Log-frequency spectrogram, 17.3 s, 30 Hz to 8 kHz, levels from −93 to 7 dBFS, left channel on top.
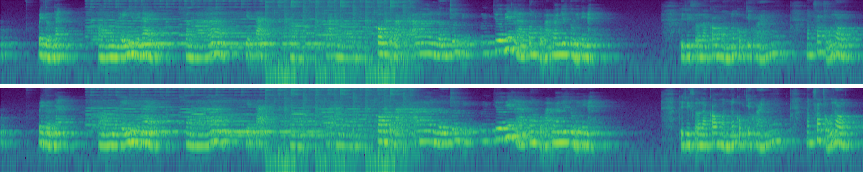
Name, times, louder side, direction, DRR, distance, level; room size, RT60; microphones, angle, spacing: voice 1, 0.8-1.2 1.9-3.1 3.7-4.5 4.9-5.3 5.8-6.0 6.5-7.2 7.5-11.8, left 1 dB, 75° left, 0 dB, 1.3 m, -18 dB
sound 1, 1.7-8.3, equal, 5° left, 0.7 m, -26 dB
voice 2, 13.2-16.9, right 2 dB, 45° right, 4 dB, 0.7 m, -21 dB
6.6 x 4.0 x 5.5 m, 1.5 s
head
